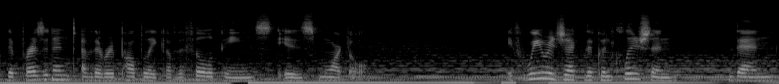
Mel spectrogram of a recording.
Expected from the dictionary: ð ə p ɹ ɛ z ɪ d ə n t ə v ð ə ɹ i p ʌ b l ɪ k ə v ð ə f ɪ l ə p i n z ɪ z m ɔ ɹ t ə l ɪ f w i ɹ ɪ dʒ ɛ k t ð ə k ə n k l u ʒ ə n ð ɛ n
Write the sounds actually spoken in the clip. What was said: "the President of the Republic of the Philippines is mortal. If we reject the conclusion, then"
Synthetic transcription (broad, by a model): ð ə p ɹ ɛ z ɪ d ə n t ə v ð ə ɹ i p ʌ b l ɪ k ə v ð ə f ɪ l ə p i n z ɪ z m ɔ ɹ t l ɪ f w i ɹ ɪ dʒ ɛ k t ð ə k ə n k l u ʒ ə n ð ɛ n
